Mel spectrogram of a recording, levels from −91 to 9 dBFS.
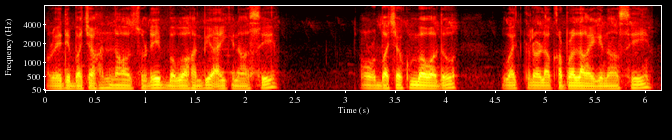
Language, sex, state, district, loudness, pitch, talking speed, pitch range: Nagamese, male, Nagaland, Dimapur, -18 LUFS, 95 Hz, 225 wpm, 90-110 Hz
